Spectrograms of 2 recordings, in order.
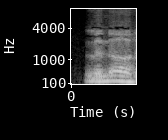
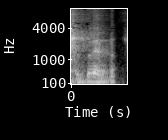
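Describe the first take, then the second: First: Said in the usual way. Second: Leonard drawn out very high and posh; posh pronunciation. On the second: Pretend. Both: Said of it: "It sounds like a posh way of saying Leonard".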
